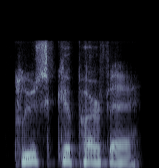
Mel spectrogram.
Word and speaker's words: Plus Que Parfait: But I think the value could be the four horse Plouquet Parfait, I think is how you pronounce his name. – Plus Que Parfait. – Plus. So you do pronounce the S, huh? – Plus.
